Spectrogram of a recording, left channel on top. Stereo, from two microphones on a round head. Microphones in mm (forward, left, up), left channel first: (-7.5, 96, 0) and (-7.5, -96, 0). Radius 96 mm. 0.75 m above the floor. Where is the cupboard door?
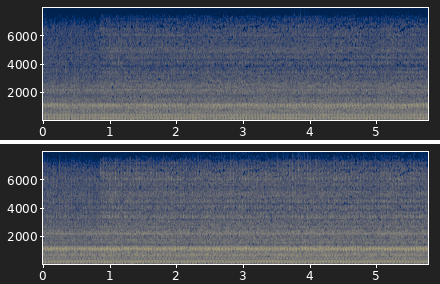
I don't hear a cupboard door.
